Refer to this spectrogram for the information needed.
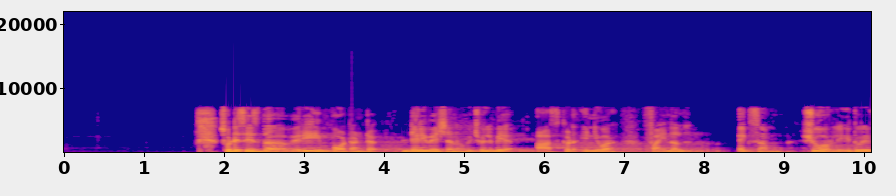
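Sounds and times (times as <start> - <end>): man's sharp breath: 1.7 - 2.0, 7.0 - 7.3
man speaking: 1.7 - 7.9, 8.5 - 10.0.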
